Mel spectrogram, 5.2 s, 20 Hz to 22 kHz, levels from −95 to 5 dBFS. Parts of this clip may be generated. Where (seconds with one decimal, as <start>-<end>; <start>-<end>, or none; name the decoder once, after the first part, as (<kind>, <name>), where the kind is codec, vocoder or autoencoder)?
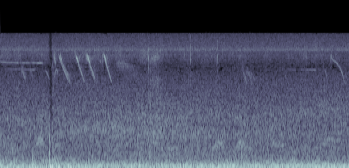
1.0-4.1 (vocoder, BigVGAN v2)

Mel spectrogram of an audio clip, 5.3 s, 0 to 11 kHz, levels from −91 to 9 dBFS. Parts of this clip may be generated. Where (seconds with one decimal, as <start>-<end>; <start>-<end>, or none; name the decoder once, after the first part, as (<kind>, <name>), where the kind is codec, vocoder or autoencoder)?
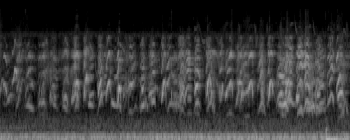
0.6-1.4 (vocoder, BigVGAN v2); 3.2-4.0

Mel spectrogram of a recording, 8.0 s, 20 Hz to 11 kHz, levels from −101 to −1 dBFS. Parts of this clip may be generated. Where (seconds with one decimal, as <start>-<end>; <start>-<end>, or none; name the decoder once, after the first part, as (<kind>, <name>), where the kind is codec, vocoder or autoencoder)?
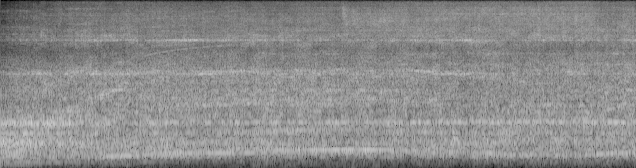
0.5-1.8 (codec, DAC); 3.0-8.0

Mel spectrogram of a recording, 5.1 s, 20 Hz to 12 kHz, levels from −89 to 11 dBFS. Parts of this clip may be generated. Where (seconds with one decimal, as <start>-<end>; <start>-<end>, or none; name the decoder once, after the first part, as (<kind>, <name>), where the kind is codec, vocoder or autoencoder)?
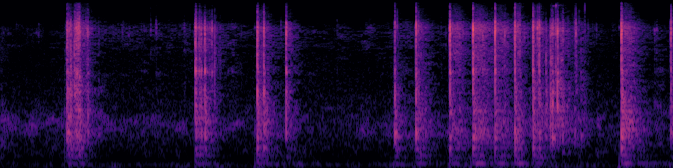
none

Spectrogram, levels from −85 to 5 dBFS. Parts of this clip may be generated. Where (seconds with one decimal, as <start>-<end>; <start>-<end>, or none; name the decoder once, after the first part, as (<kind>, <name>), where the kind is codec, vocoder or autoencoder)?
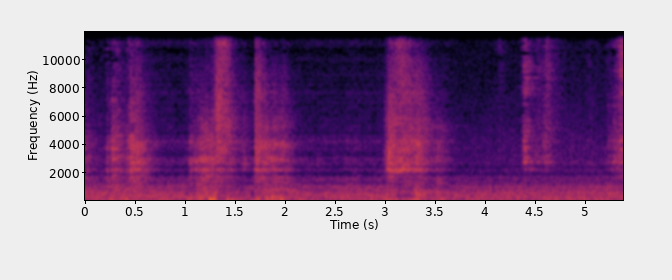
0.5-3.7 (codec, SNAC)

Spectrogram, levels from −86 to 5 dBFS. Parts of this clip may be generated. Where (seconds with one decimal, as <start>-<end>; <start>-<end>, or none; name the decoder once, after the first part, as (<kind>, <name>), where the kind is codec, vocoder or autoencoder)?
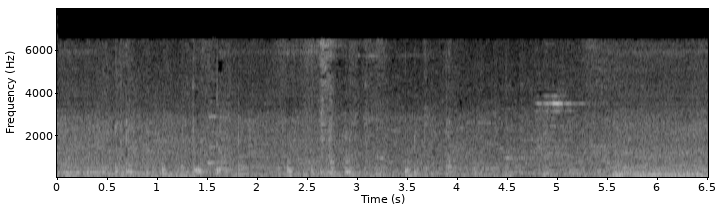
0.0-0.4 (autoencoder, DAC-VAE); 1.6-2.6; 5.5-6.5

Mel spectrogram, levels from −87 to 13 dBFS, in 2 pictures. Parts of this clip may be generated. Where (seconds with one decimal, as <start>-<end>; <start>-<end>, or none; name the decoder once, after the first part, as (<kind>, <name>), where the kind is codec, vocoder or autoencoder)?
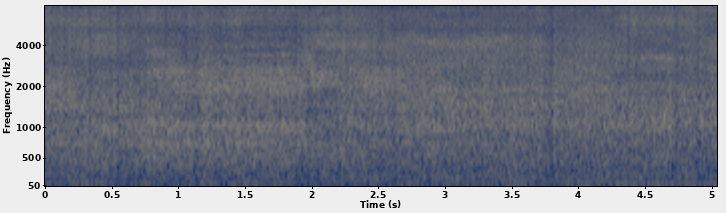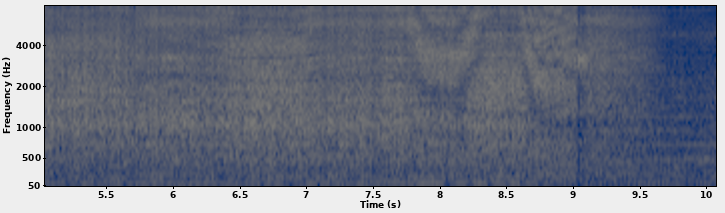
0.0-1.3 (codec, DAC); 1.9-6.4; 7.1-7.6; 9.1-10.1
